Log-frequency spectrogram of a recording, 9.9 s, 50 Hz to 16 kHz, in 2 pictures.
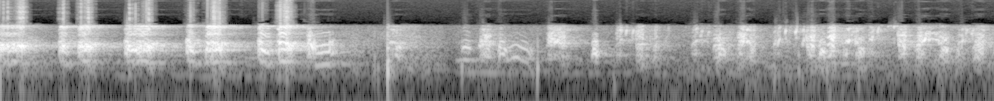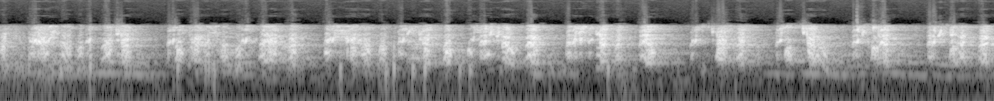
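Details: Chakor, the chukar partridge, in 2021: a long run of rapid, grating chuk notes that speeds into a steady rhythmic cackle of about three notes a second, continuing throughout with little pause.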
